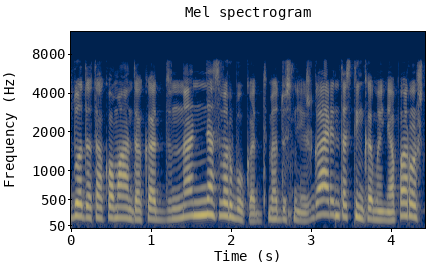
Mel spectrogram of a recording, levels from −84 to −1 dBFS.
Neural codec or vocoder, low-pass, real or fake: none; 7.2 kHz; real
